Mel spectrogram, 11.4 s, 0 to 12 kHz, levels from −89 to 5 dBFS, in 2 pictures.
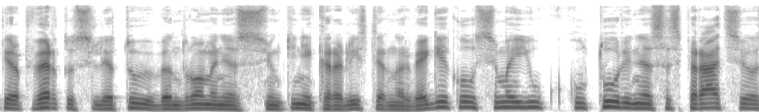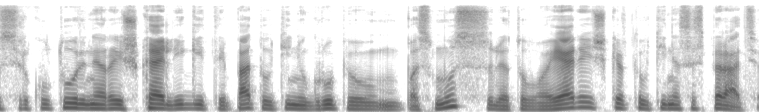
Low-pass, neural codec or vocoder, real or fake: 9.9 kHz; none; real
